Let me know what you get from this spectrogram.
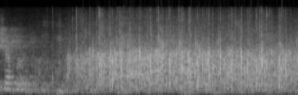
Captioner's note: audience applauds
